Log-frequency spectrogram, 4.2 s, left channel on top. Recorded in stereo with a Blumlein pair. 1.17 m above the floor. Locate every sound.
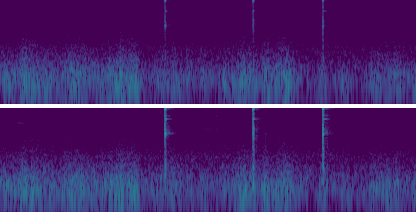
1.6 s hammering: 55° right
